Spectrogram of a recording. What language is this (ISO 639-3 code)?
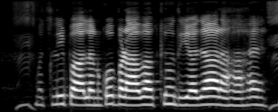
hin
